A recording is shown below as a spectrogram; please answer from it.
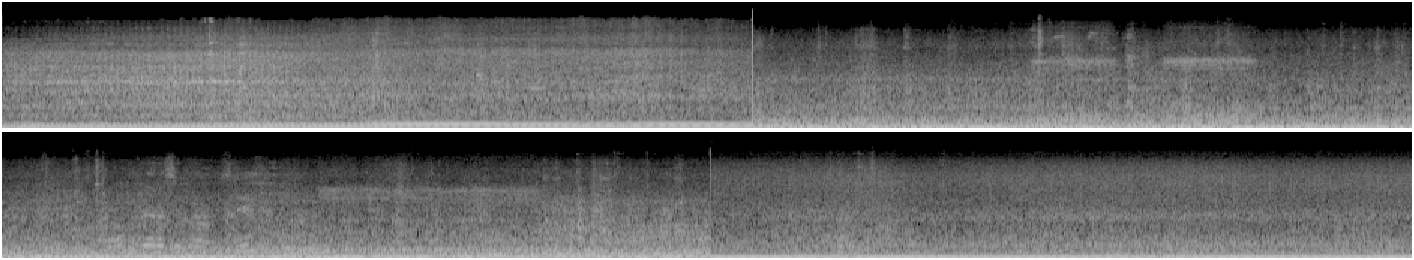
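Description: An armoured wheeled vehicle's engine running as it drives, with a steady low engine hum for the first few seconds. After an abrupt change about six seconds in, it becomes the rougher, denser rumble of engine and drivetrain heard inside the moving vehicle's cabin.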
